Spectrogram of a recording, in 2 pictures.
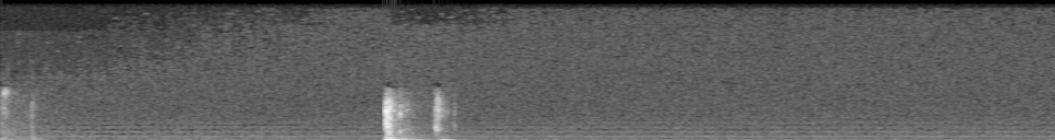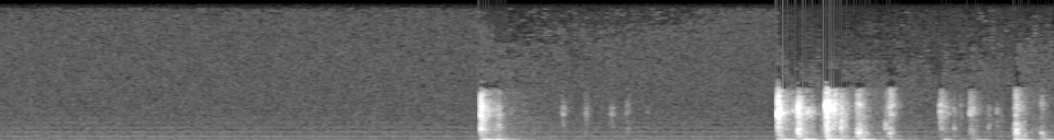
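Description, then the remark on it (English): A man types on a computer keyboard in scattered bursts: a couple of isolated clacks, a pause, then a quicker flurry of keystrokes near the end, fairly quiet against a silent background. “as you hear the keyboard clacking of the man.”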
